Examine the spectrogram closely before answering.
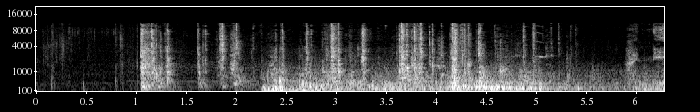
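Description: A car trunk is unlocked and swings open with a clunk.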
